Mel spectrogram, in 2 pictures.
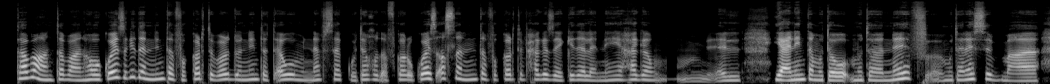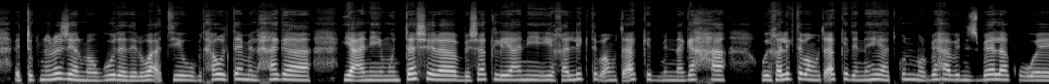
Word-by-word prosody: طبعًا، 280 -6 +3
طبعًا، 205 -4 0
هو 225 +1 +2
كويّس 300 +4 +4
جدًا 325 -2 -1
إن 240 -4 0
أنت 260 +2 0
فكرت 230 +2 -3
برضو 225 +1 -1
إن 210 0 -4
أنت 235 -1 -3
تقوي 220 +3 -1
من 195 -2 -8
نفْسَك 215 0 -5
وتاخد 220 +4 -5
أفكار، 220 -2 -4
وكويّس 260 +1 +2
أصلًا 270 -1 +1
إن 220 - -4
أنت 245 +2 -4
فكرت 230 +1 -6
في - - -12
حاجة 230 0 0
زي 205 -4 -3
كده، 215 +1 -2
لأن 180 -2 -5
هي 210 +2 -5
حاجة 215 -1 -1
م 200 - -14
ال 185 +5 -5 0.3
يعني 205 0 +7
أنت 230 0 +1
متو 200 -3 +2
متناف 200 +7 -1
متناسب 210 +3 -2
مع 170 0 +2 0.3
التكنولوجيا 220 +3 +2
الموجودة 200 +2 0
دلوقتي 205 +3 -1
وبتحاول 205 +4 -1
تعمل 225 -4 -1
حاجة 220 -4 +3 0.3
يعني 200 -1 +4
منتشرة 215 +1 +4
بشكل 225 +4 -2
يعني 210 -1 0
يخليك 210 +4 -2
تبقى 245 -6 -3
متأكّد 230 +1 -2
من 195 +1 -9
نجاحها، 220 +2 +2 0.4
ويخليك 215 +4 +2
تبقى 240 -4 +2
متأكّد 235 +2 0
إن 200 0 -6
هي 220 0 0
هتكون 235 +3 -6
مُربحة 225 +3 -1
بالنسبة 215 +1 0
لك، 220 -1 +3
و 195 -1 -5
215 Hz, 175 wpm, -21 LUFS, 200-235 Hz, 0.4 s, يعني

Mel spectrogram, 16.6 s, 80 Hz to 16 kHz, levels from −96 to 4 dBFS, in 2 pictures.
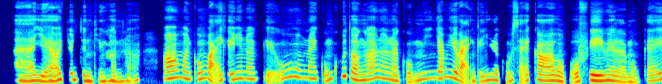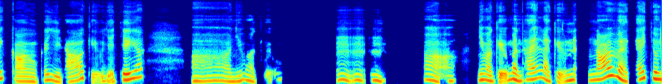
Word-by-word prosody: À, 190 -2 +1
vậy 170 -1 +3
hả, 185 +6 +5
chương 225 0 0
trình 185 -5 +1
truyền 170 0 -3
hình 175 -3 0
hả? 185 +2 -6 0.3
Ơ, 270 +3 +5
mình 270 -4 -1
cũng 250 +1 -1
vậy, 235 - +3
kiểu 220 - 0
như 265 - -2
nà, 250 -2 -2
kiểu, - - -6 0.2
hôm 310 -4 -3
nay 260 -1 -3
cũng 215 +4 -3
cuối 355 +6 +1
tuần 225 -7 +3
á, 245 +5 +1
nên 265 -5 -2
là 190 -2 +1
cũng 185 +4 -4
nh 270 +3 -6
giống 265 +3 +1
như 275 -5 +3
bạn, 180 -6 +3
kiểu 170 +1 -5
như 215 - 0
là, 205 - 0
cũng 175 -1 -7
sẽ 200 -2 -4
coi 200 -3 +4
một 175 -4 +2
bộ 155 - +1
phim 190 0 +7
hay 195 -3 +3
là 160 -3 -2
một 150 -1 -4
cái 205 +8 -2
coi 170 - -2
một 160 -1 -3
cái 210 - -3
gì 165 -5 -2
đó, 190 +11 -1
kiểu, - - -9
giải - - -4
trí 220 +5 +4
á. 305 - -1 0.6
Ờ, 175 - -4 0.4
nhưng 180 +6 -3
mà, 200 - -3 0.2
kiểu - - -13 0.8
ừm, 215 -3 -4
ừm, 205 -2 -4
ừm, 205 -1 -3 0.5
ờ, 215 -4 -2
ờ. 180 +3 -8 0.3
Nhưng 220 +1 +1
mà, 195 - +2
kiểu, - - 0
mình 230 -5 +4
thấy 230 +6 -1
là, 245 -8 0
kiểu, - - -4
n 205 +3 +1
nói 235 - +4
về 255 - +5
cái 235 +6 +2
chương 250 -2 +6
210 Hz, 260 wpm, -21 LUFS, 185-250 Hz, 0.8 s, phim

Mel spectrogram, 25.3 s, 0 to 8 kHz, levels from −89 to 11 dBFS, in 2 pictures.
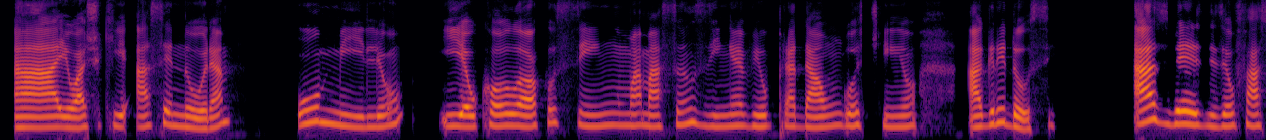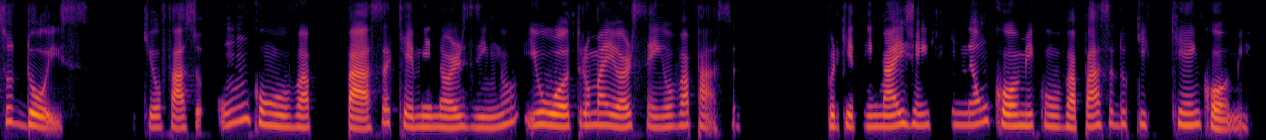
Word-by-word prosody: Ah, 185 0 +7
eu 180 -1 +2
acho 185 +5 0
que 200 -2 -4
a 190 +1 -1
cenoura, 195 -1 -1 0.7
o 255 +6 +1
milho 210 - -3 0.4
e 205 0 -4
eu 190 -1 +6
coloco 210 +3 +2
sim 210 -6 -7
uma 215 0 -4
maçãzinha, 205 0 -3
viu, 195 -1 -3
pra 200 -1 -4
dar 185 -1 +1
um 205 +3 -6
gostinho 205 -2 -5 0.5
agridoce. 205 - +1 0.8
Às 265 +2 +9
vezes 220 -4 +4
eu 205 +1 0
faço 210 +5 -2
2, 235 - 0 0.5
que - - -12
eu 185 - -5
faço 170 -1 -1 0.2
1 275 +9 -5
com 220 -7 -1
uva-passa, 185 +2 +1
que 245 -3 -7
é 185 - 0
menorzinho, 185 - -3
e 255 -6 -4
o 230 - +3
outro 210 +1 +3
maior 210 -4 +1
sem 190 -3 -7
uva-passa. 215 +3 -6 0.9
Porque 200 +1 -1
tem 195 +1 -6
mais 200 +4 +3
gente 220 -1 -5
que 225 - -12
não 225 +5 -4
come 210 -4 +2
com 200 -2 -6
uva-passa, 195 +5 -1
do 235 +2 -9
que 225 -3 -10 0.2
quem 225 -1 -2
come. 170 -1 -1
205 Hz, 125 wpm, -24 LUFS, 190-225 Hz, 0.9 s, Às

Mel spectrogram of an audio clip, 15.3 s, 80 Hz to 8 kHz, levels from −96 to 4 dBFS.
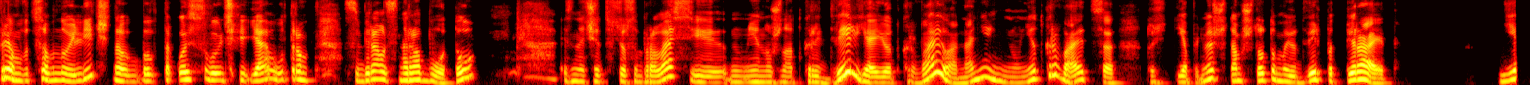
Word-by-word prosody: прям 255 -7 +6
вот 185 +1 -9
со 240 -2 +2
мной 195 -3 -1
лично 205 - 0
был 180 +2 -4
такой 215 +4 +1
случай. 205 -3 0
Я 195 +5 +2
утром 210 -2 -2 0.3
собиралась 200 +1 -1
на 200 0 +1
работу, 195 - +1 0.9
значит, 175 -2 -6
всё 175 +2 -4
собралась, 180 - 0
и 155 -3 -3
мне 160 0 -6
нужно 155 -1 -7
открыть 150 -1 -7
дверь, 385 - +6
я 175 -7 +3
её 145 0 0
открываю, 160 - +1
она 135 +6 -6
не 255 +3 -1
ну, 150 -8 -6
не 185 +10 -3
открывается. 220 - -1 0.3
То 155 - -12
есть 140 -3 -11
я 160 -1 -2
понимаю, 230 +7 -1
что 250 - -10
там 185 0 -2
что-то 195 +4 0
мою 170 -4 -2
дверь 205 +10 +4
подпирает. 190 - +5 1.1
Не 195 +8 +1
185 Hz, 155 wpm, -23 LUFS, 160-215 Hz, 1.1 s, прям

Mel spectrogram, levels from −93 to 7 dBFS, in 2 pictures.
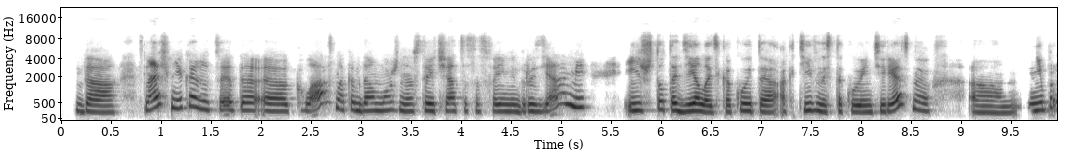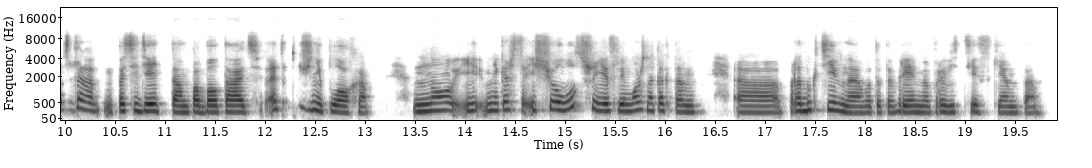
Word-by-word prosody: Да, 205 -3 +1 0.2
знаешь, 365 +8 +2
мне 320 0 0
кажется, 285 -8 0
это, 260 -1 0
э, 230 -3 +1
классно, 310 - -2
когда 245 -2 +1
можно 245 -1 -2
встречаться 235 0 0
со 225 0 -11
своими 220 -1 -1
друзьями 235 - +1 0.3
и 245 +1 +2
что-то 250 +1 +2
делать, 220 -3 +6
какую-то 210 -1 +1
активность 235 -4 -2
такую 210 -2 +1
интересную. 230 - +1 0.4
Эм, 190 -1 -4
не 245 +3 +3
просто 265 -2 -3 0.2
посидеть 230 0 +5
там, 200 -2 +2
поболтать- 205 +2 +3
это 290 -2 -4
тоже 305 -7 -5
неплохо. 195 -5 0 0.4
Но 245 +4 +2
и, 240 +1 -3
мне 245 +1 -1
кажется, 270 0 -3
еще 265 +3 -2
лучше, 290 - +1
если 230 -2 +2
можно 245 +1 -2
как-то, 210 -4 -3 0.4
э, 195 0 -3
продуктивное 235 -4 0
вот 190 +1 -7
это 195 0 -6
время 200 -1 -1
провести 200 +2 -5
с 200 0 -23
кем-то. 190 -1 -8
230 Hz, 140 wpm, -21 LUFS, 205-255 Hz, 0.4 s, делать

